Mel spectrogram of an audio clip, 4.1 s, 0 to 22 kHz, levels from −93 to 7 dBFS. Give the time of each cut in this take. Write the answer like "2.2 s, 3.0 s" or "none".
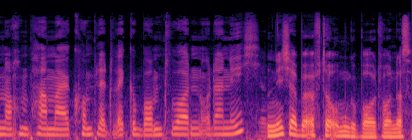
2.7 s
